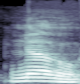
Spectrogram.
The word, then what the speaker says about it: know: اللي بعدها كلمة know الكي هنا silent حبايبي، تاني حرف الكي silent.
